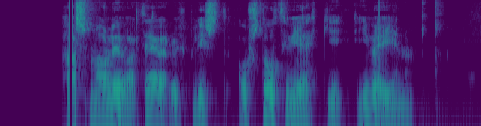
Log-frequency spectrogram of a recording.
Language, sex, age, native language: Icelandic, male, 60-69, Icelandic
